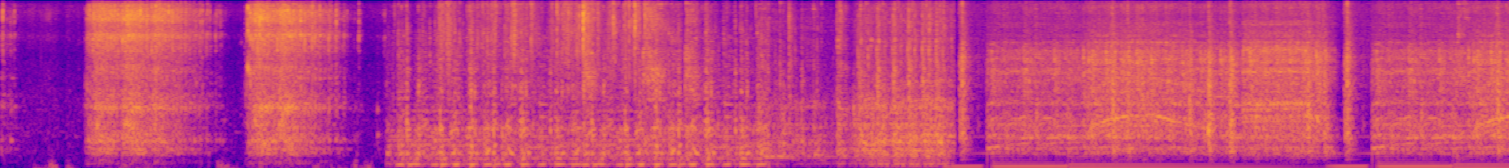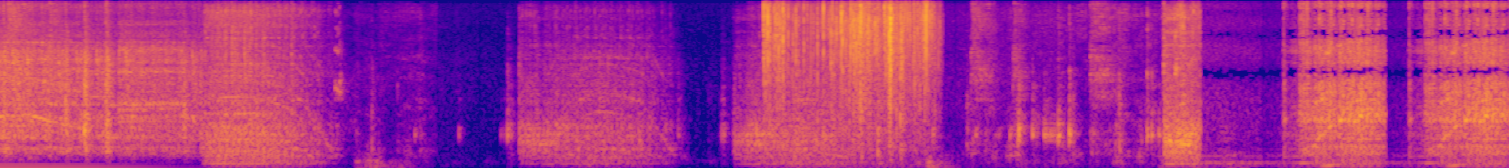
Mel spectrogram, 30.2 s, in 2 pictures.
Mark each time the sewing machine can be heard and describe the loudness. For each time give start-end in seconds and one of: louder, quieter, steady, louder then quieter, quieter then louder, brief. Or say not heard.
0.0-30.1 quieter then louder.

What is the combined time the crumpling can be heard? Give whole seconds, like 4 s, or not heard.
4 s.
